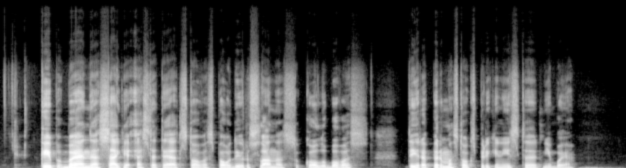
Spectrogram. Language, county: Lithuanian, Tauragė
